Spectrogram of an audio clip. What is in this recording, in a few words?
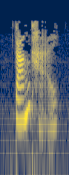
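"感慨", Mandarin Chinese; chinese-flashcards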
